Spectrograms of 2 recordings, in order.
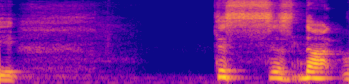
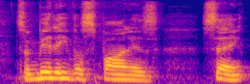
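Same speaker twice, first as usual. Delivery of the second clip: normal talking voice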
